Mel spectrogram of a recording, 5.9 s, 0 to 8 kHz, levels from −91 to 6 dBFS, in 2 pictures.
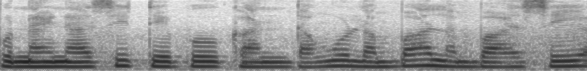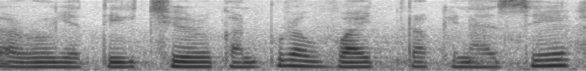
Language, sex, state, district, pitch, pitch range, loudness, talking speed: Nagamese, female, Nagaland, Kohima, 200 Hz, 195-215 Hz, -16 LUFS, 185 wpm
